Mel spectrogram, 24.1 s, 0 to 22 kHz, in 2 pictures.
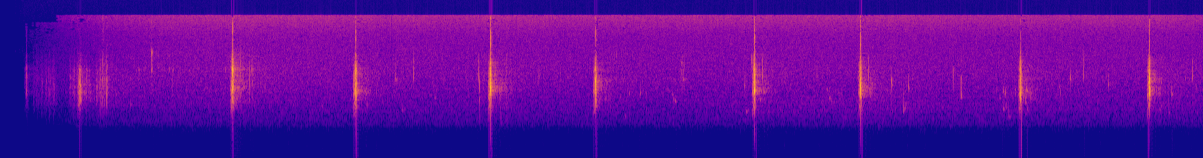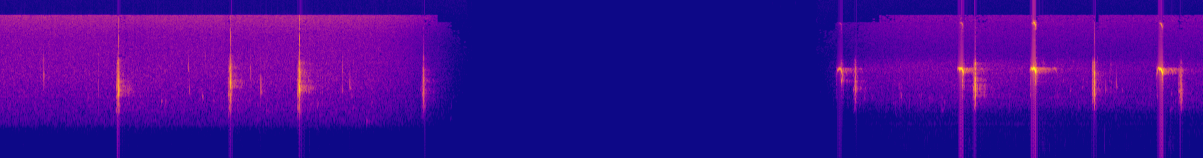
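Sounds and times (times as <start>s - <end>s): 
Bluethroat calls: 2.2s - 2.6s, 4.8s - 5.2s, 5.9s - 15.8s, 20.4s - 20.8s, 21.6s - 24.0s.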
